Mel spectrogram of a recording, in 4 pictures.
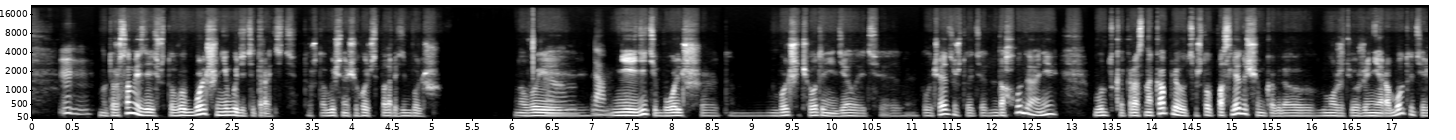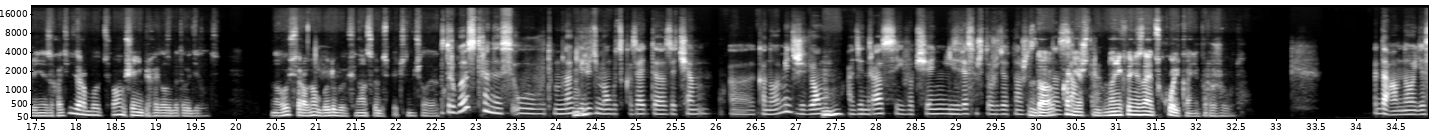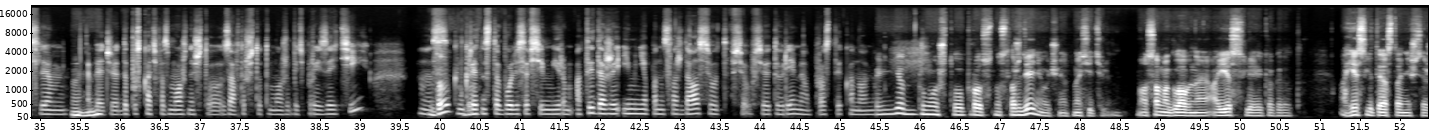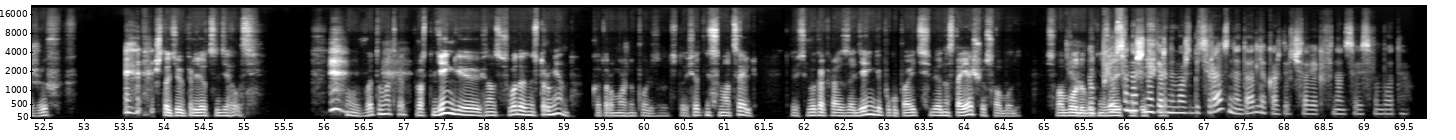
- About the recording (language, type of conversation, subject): Russian, unstructured, Что для вас значит финансовая свобода?
- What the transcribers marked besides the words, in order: tapping; other background noise; chuckle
